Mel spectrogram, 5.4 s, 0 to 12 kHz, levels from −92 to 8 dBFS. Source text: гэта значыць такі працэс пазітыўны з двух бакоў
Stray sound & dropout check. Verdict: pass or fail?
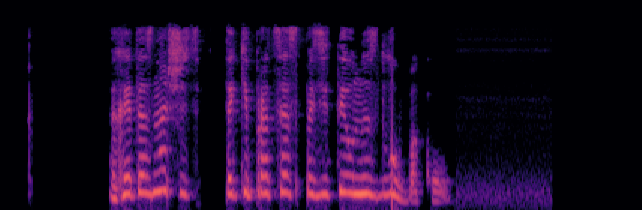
pass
